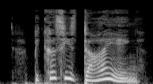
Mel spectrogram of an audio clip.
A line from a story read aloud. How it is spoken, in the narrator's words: Dora snapped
